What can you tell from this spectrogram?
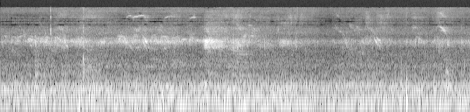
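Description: Outdoor ambience: a steady low rumble with faint bird chirps and calls.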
